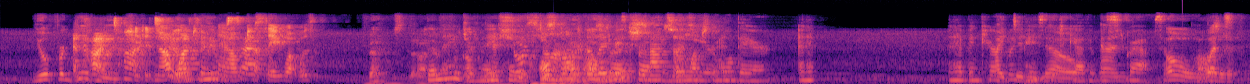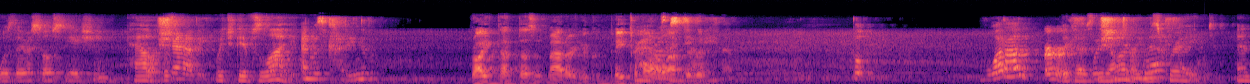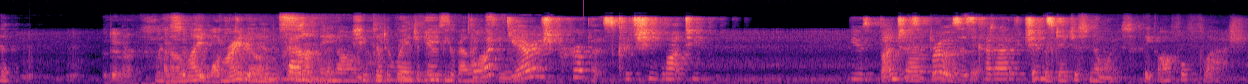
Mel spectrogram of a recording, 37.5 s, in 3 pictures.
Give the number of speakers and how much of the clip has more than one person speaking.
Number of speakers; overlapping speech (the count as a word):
eight, about 48%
